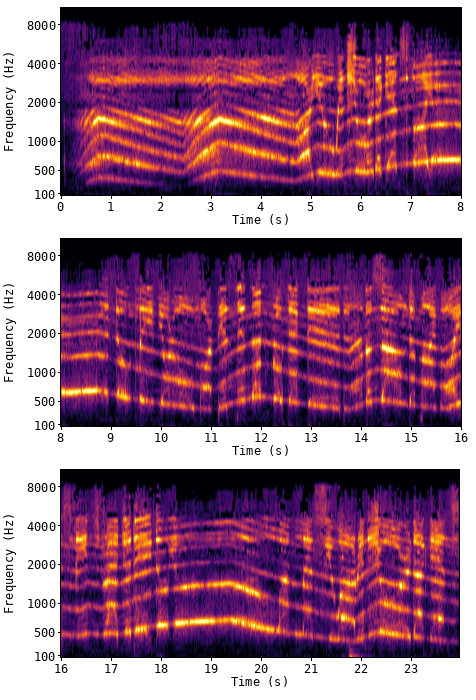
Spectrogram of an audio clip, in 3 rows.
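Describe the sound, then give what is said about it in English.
A fire engine siren made with a voice-shaping effect wails in repeated rising and falling sweeps for about 24 seconds. The sound has a syllabic, voice-like quality and stays loud and steady with brief dips between wails. “the sound of a siren on a fire engine might be used to identify the fire insurance, and the commercial would sound something like this.”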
